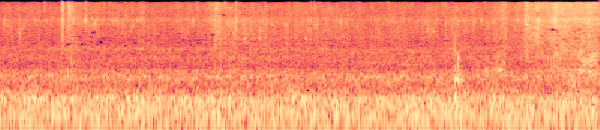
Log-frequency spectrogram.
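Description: Green chilies and curry leaves sizzling in melted butter in a frying pan, a steady hiss with a few faint clicks of a wooden spatula against the pan.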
